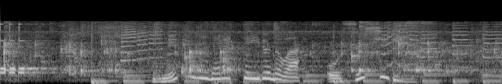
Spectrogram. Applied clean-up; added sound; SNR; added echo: none; Water tap, faucet / Water; 6 dB; none.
